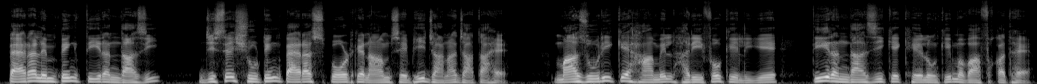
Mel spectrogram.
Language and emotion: Urdu, neutral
